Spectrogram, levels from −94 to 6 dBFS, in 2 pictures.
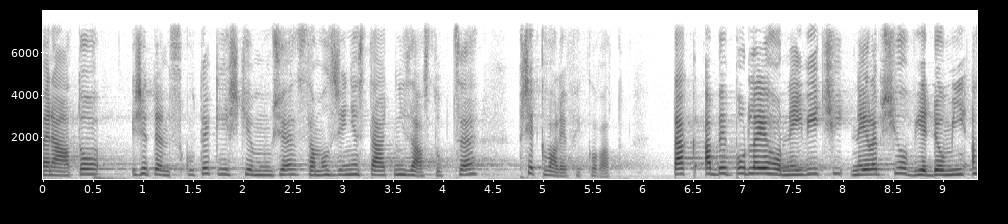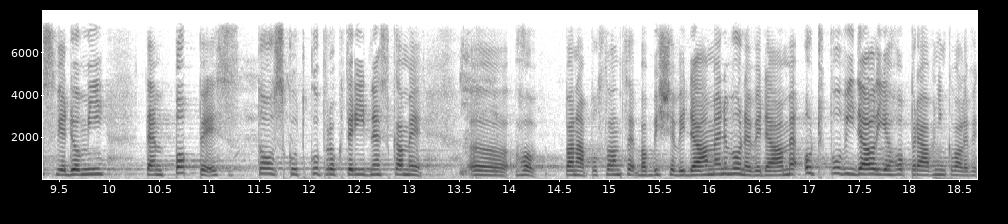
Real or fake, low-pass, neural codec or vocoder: real; 7.2 kHz; none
